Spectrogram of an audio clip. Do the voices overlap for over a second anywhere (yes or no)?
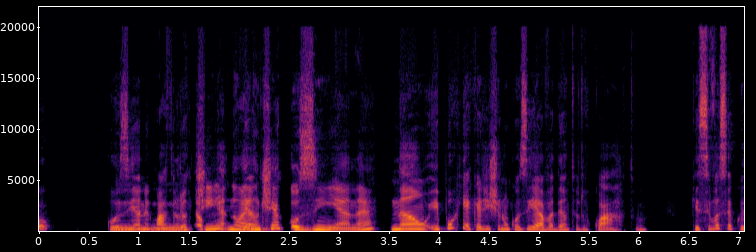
yes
